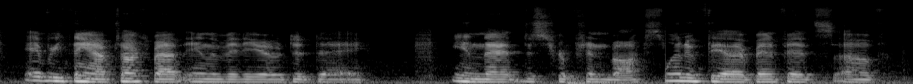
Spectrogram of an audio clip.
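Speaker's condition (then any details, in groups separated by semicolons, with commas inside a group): Ataxia; fine motor difficulty, needs pressure relief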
